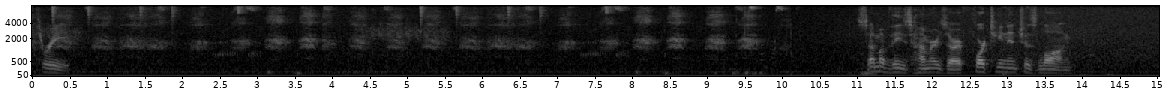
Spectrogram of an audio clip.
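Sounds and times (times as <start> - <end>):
bird harsh calls: 0.0 - 11.0
steady low hum: 0.0 - 15.0.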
